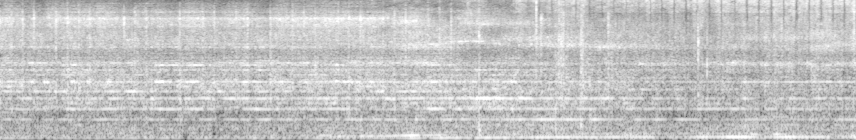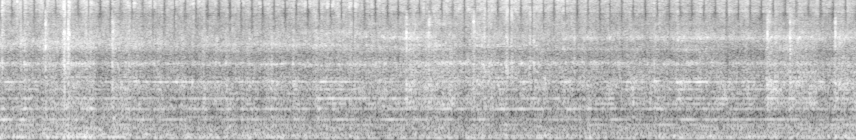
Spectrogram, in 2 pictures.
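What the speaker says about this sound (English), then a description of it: "just sanding off some of these machine marks" Hand sanding across a wooden piece to remove machine marks, a continuous soft rubbing and scraping texture that carries on steadily at a quiet level with no talk.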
